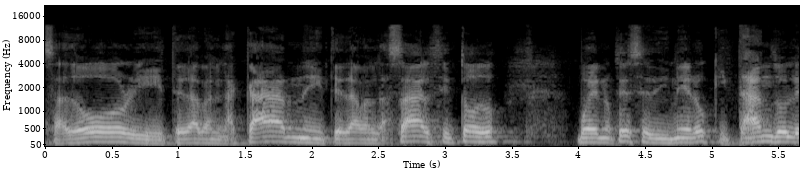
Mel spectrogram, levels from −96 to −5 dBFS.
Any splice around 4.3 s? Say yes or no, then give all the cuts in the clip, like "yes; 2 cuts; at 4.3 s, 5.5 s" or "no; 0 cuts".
yes; 1 cut; at 4.3 s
